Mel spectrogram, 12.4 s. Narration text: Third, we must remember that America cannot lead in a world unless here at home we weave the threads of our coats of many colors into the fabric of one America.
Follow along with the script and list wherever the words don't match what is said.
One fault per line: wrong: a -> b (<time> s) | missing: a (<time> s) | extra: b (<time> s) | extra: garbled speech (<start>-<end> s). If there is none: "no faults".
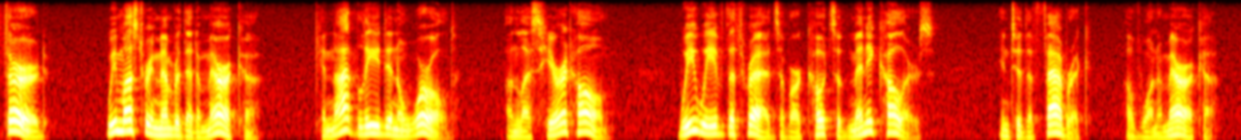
no faults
